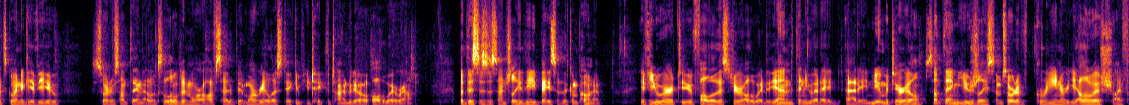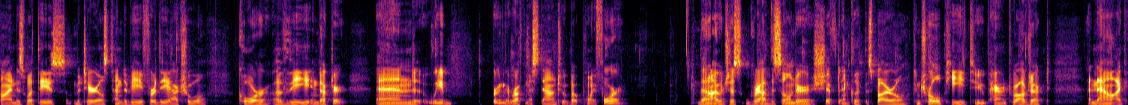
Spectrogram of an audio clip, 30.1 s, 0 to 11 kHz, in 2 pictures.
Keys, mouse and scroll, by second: 1.0 Tab, 1.7 middle click, 2.2 scroll down 3, 2.7 middle click, 4.9 KP_7, 6.0-6.6 scroll down 1, 6.6-7.9 scroll down 1, 8.2 click, 10.5 click, 12.5 click, 17.3 middle click, 18.1 scroll up 2, 20.7 click, 23.0 click, 23.5 middle click, 25.1 click, 26.1 shift+click, 27.3 ctrl+p, 29.8 click.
